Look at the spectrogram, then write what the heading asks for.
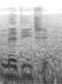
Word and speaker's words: Medici: who knows so svl says once again it's pronounced medici how how do you say that e i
